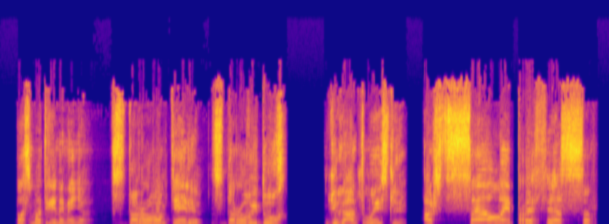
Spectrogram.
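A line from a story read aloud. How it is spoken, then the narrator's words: Moaning. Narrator (Russian): Далила простонала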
